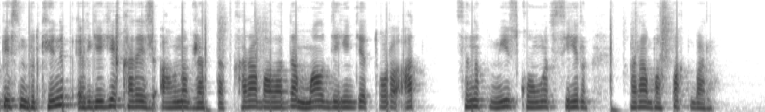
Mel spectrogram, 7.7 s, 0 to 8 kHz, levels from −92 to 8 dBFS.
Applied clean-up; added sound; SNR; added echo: neural mask model RNNoise.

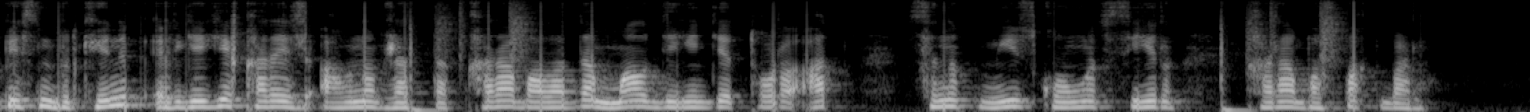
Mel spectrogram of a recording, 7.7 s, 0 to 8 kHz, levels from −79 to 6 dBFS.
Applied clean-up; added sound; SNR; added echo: none; Drum kit; 16 dB; none.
